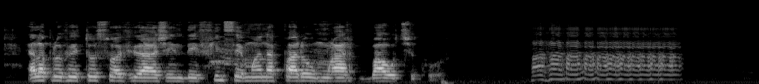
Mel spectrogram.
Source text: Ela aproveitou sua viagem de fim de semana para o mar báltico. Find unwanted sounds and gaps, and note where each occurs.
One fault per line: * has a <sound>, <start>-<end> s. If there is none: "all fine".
* has a laugh, 5.3-6.9 s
